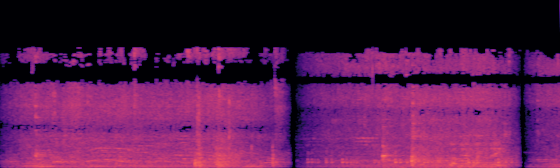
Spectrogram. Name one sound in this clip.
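A pot of stew bubbles and simmers.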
